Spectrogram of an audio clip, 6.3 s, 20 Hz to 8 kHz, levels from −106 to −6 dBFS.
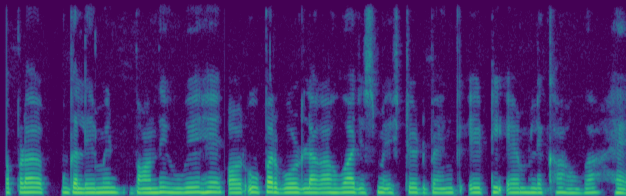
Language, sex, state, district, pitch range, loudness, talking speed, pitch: Hindi, female, Uttar Pradesh, Hamirpur, 175-185 Hz, -34 LUFS, 180 wpm, 180 Hz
